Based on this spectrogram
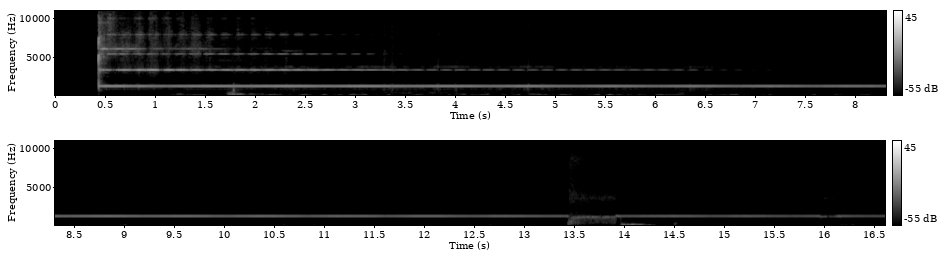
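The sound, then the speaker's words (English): A single bell is struck once, ringing out with a bright metallic attack and a long, pure sustained tone that slowly fades over many seconds, with a faint knock near the end. “And I'm going to ask you to tell me your deepest value, except I want you to listen to the bell. And when you can no longer hear the bell, tell me your deepest inner value.”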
